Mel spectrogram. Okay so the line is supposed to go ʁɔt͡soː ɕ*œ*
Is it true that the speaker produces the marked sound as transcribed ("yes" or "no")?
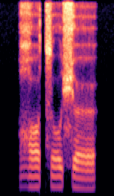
yes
